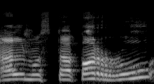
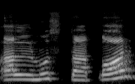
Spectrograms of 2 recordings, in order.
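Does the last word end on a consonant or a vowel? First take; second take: vowel; consonant. First: The word ends with a final 'u' vowel. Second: The word ends on the doubled consonant. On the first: The reading carries on without a stop. The speaker calls it wrong. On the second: The reader stops on this word. The speaker calls it right.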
